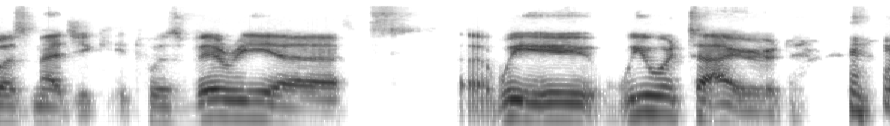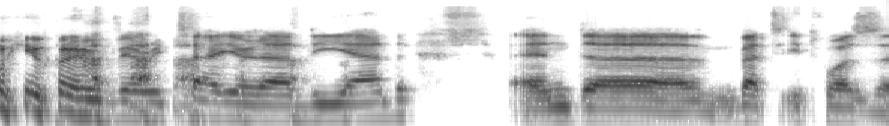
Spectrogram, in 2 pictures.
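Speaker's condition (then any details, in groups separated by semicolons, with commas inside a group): No condition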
